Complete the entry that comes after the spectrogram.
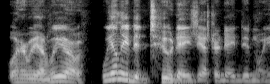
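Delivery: ordinary talk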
